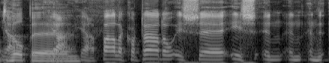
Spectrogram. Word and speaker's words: Palo Cortado: En hier ga ik waarschijnlijk eh, de, de, de, de fout in met Palo Cortado en Oloroso sherryvaten. – Ja. – Heb ik het goed uitgesproken? Heel goed.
